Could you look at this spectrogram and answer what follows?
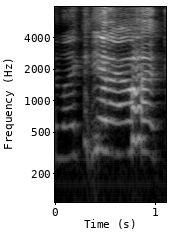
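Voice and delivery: loud burst of laughter; laughing. Real, not acted. Fan cracking up remembering the singer. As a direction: laugh out loud, can't stop. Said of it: "laughing so hard".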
